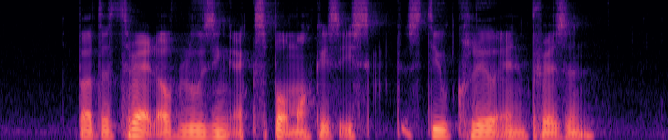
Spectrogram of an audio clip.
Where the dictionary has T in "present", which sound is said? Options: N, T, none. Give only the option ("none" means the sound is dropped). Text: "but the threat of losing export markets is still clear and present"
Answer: none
